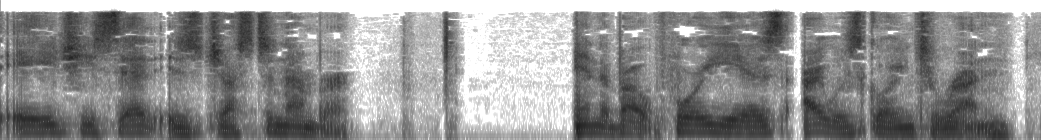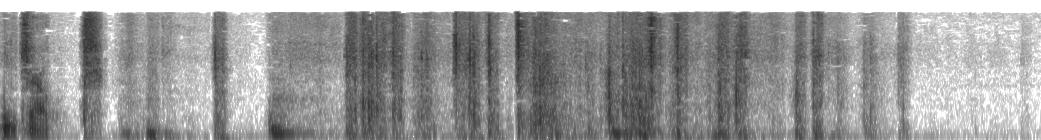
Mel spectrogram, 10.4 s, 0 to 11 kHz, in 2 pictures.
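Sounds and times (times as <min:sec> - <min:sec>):
speech: 0:00.0 - 0:01.8, 0:02.9 - 0:06.0
newspaper pages rustling and crinkling while being handled: 0:05.8 - 0:10.3.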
